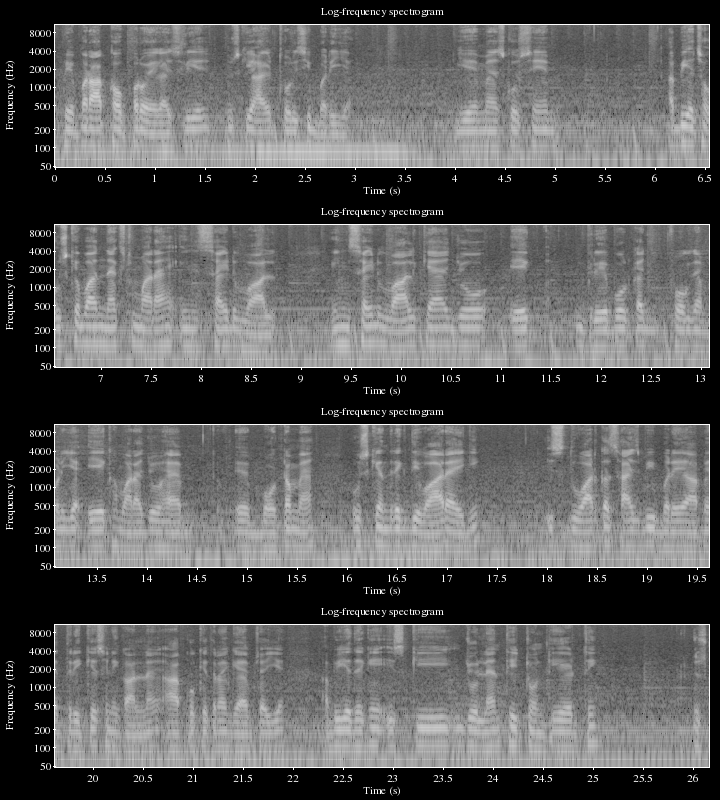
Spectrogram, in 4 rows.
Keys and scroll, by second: 6.3 v, 9.7 Delete, 12.2 BackSpace, 15.0 z, 16.3 v, 16.5 space, 21.8 -, 23.0-24.3 typing.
